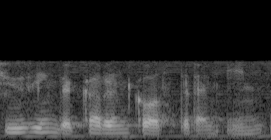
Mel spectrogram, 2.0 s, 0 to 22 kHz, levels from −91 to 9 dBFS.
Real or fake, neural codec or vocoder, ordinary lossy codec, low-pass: real; none; none; 3.6 kHz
